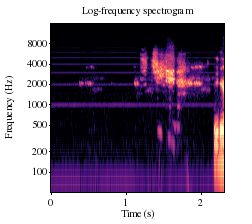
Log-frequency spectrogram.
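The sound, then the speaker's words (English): Crickets chirping in the background: thin, high, steady tones, then a brief, denser burst of trilling. A voice starts speaking right at the end. “you recognize that noise in the background, the crickets chirping?”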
